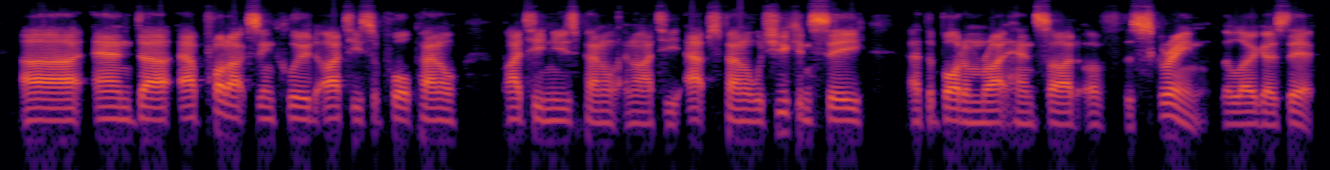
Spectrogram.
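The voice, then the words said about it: Australian accent. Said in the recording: “As you can tell from my accent, I'm obviously from Australia, but was born in New Zealand”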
